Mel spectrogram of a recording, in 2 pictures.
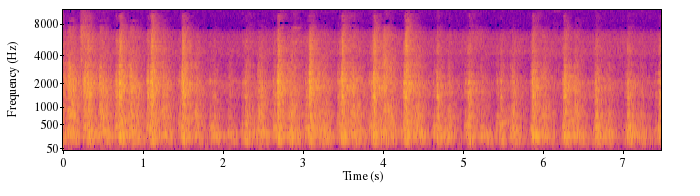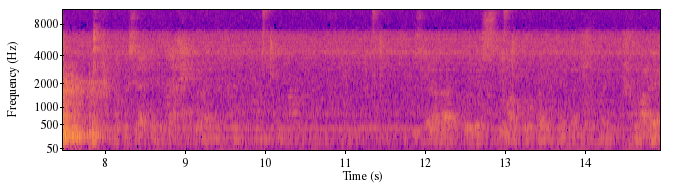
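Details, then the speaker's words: Fetal heartbeat on Doppler at 20 weeks of pregnancy: fast, regular whooshing beats about 150 a minute, fading to quiet room noise. "SUARA JANTUNG BAYI DI DALAM KANDUNGAN !!!!"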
